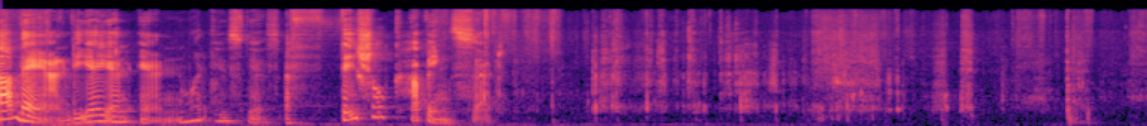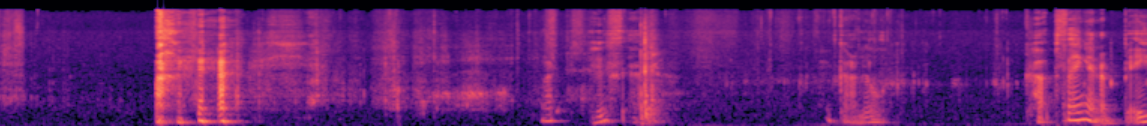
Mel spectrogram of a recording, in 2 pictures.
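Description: An elderly woman speaks calmly and close by.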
